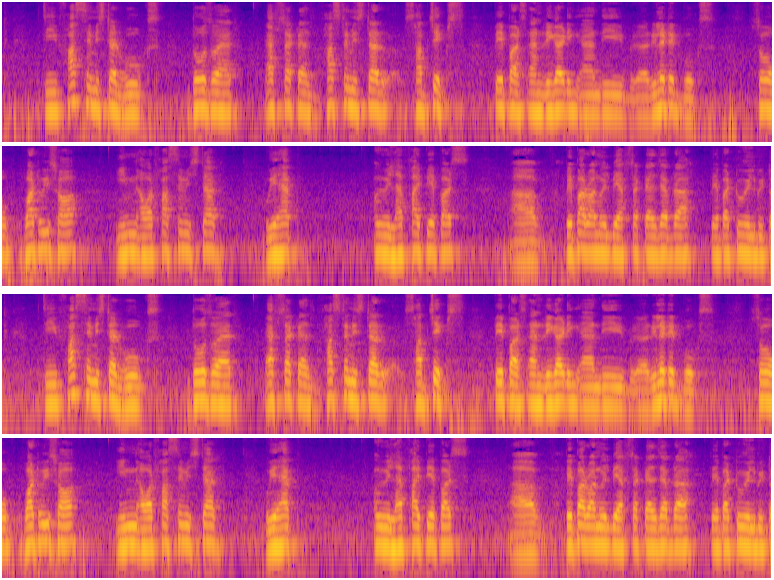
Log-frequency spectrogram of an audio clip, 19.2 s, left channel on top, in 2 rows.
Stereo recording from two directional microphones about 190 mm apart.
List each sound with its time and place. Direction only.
0.5 s speech: 10° right (ahead or behind)
14.2 s speech: 15° right (ahead or behind)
